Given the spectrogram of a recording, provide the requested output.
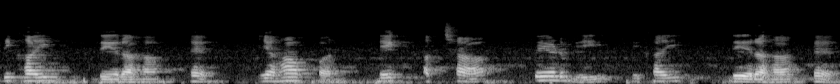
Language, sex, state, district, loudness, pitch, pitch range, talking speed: Hindi, male, Rajasthan, Bikaner, -19 LUFS, 125 Hz, 115-155 Hz, 100 wpm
